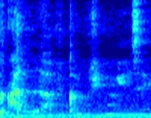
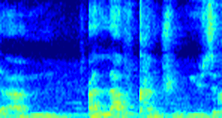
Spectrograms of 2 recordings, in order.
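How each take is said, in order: First: Unvoiced whispered aside. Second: Said in the usual way. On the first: Real, not acted. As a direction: whisper it to yourself.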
